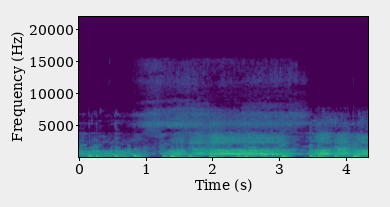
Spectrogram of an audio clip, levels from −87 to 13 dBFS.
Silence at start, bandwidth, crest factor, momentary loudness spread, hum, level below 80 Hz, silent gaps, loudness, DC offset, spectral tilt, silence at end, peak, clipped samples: 0 s; 14.5 kHz; 16 dB; 9 LU; none; -52 dBFS; none; -24 LUFS; under 0.1%; -7 dB/octave; 0 s; -8 dBFS; under 0.1%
